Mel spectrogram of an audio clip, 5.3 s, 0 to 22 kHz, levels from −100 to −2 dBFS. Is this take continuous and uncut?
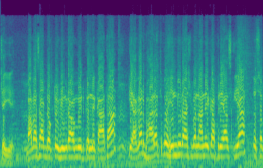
yes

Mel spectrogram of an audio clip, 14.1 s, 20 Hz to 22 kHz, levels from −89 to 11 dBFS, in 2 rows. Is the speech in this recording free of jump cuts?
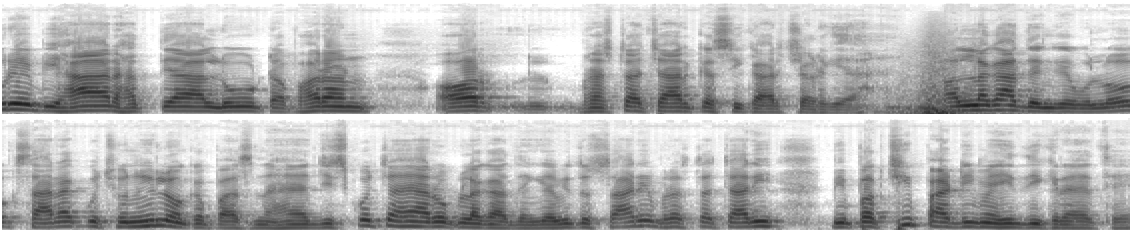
no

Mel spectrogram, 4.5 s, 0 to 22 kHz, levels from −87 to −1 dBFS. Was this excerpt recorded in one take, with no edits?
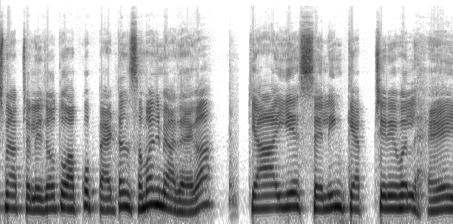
yes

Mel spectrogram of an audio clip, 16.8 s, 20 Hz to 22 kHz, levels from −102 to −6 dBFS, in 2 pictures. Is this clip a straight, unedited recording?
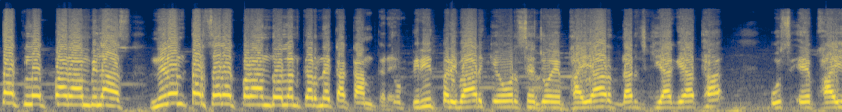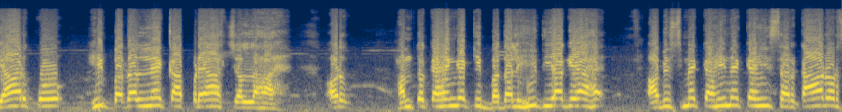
no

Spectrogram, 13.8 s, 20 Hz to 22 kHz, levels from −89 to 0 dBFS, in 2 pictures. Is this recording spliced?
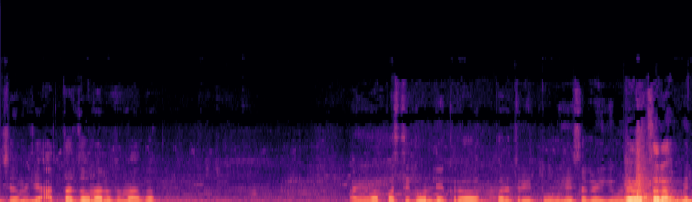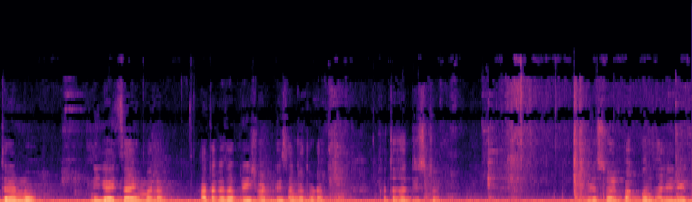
yes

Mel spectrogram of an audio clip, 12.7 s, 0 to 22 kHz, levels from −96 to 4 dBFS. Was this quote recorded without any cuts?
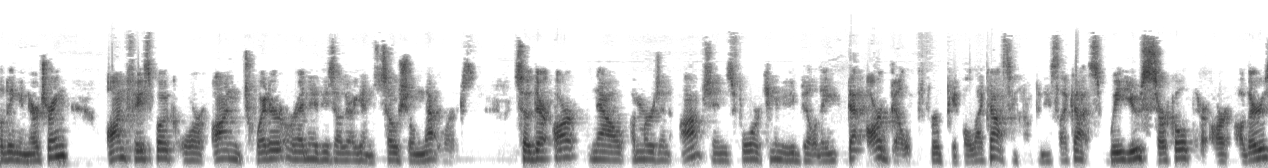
yes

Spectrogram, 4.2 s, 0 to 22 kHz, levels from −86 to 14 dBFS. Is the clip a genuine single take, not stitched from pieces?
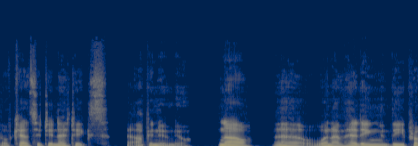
no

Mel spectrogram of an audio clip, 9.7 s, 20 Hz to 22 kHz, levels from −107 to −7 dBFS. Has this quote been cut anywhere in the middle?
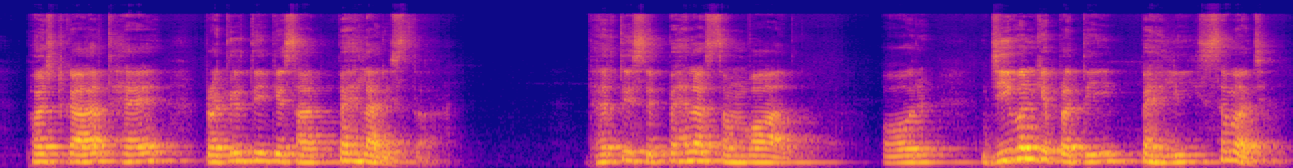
no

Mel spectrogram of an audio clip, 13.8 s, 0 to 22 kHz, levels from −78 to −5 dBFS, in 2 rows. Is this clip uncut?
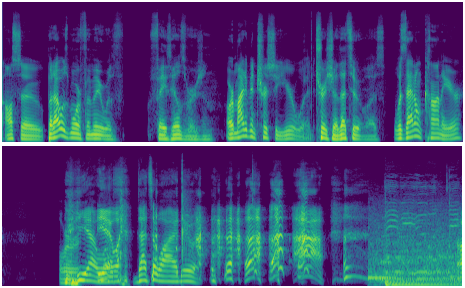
no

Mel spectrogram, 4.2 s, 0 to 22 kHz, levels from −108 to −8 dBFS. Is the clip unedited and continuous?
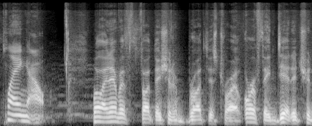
yes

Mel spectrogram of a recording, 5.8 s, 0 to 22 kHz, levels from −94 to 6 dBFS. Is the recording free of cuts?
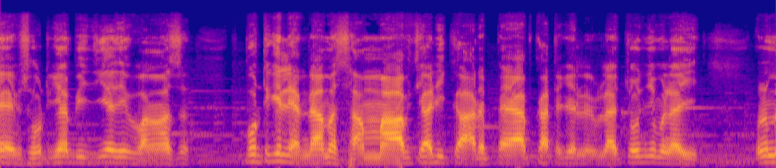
yes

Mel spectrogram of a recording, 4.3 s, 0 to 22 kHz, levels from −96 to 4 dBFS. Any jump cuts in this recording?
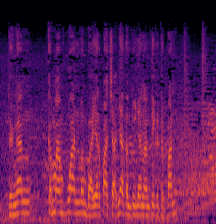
no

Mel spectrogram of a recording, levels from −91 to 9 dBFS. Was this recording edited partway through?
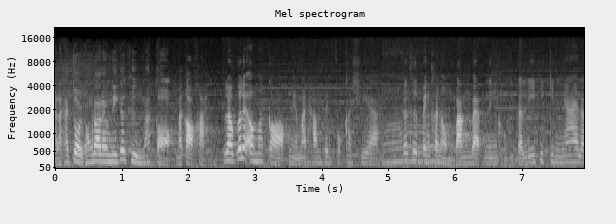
yes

